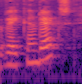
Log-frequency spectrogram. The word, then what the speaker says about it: rekenrek: Well, first of all, thank you so much for giving me the opportunity to talk about uh, Rekenreks. I'm pronouncing it here the original Dutch way.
